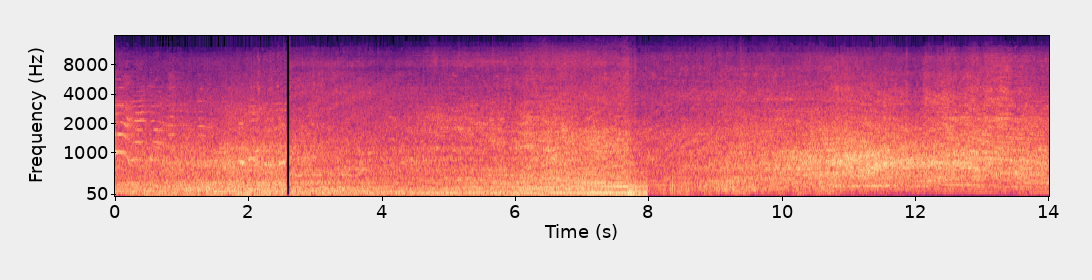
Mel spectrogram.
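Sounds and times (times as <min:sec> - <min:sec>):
rushing noise: 0:00.0 - 0:14.0
engine running: 0:02.6 - 0:10.2.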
